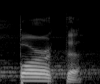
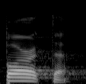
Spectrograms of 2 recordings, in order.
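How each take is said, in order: The two takes are said the same way.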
